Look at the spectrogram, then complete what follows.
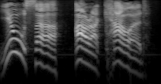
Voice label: "Coward", British; hedgewars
